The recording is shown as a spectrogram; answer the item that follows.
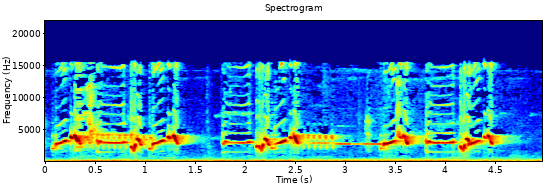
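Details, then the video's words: Lure sound used to draw answering prinias: sharp upslurred chirps mixed with short buzzy trills and one long thin level whistle, phrases coming roughly every second, over a quiet low background hum. "PRENJAK LANGSUNG NYAUT DENGAR SUARA PIKAT INI"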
